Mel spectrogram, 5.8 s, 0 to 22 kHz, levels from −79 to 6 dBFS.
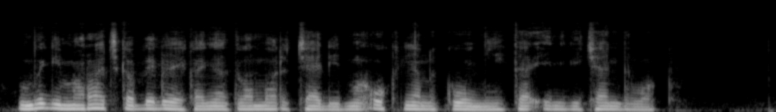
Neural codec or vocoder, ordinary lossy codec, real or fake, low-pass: codec, 24 kHz, 1 kbps, SNAC; none; fake; 9.9 kHz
